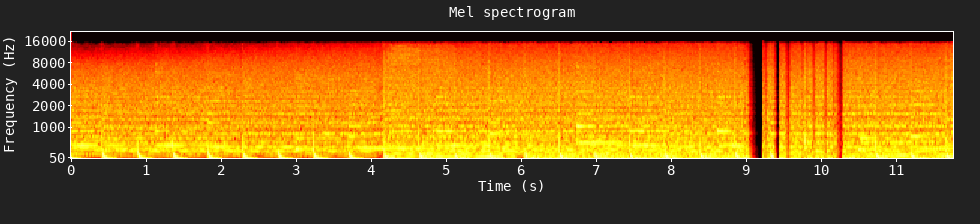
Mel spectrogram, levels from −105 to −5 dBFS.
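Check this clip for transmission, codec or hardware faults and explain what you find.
One transmission fault appears: repeated packet loss (robotic sound) from 8.98 to 10.30 s. Around a dozen closely spaced gaps, the longest near 0.2 s, are patched by stretching the preceding sound, concealing 45% of the span. Unlike a single dropout, this gives a choppy sound with pieces missing.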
